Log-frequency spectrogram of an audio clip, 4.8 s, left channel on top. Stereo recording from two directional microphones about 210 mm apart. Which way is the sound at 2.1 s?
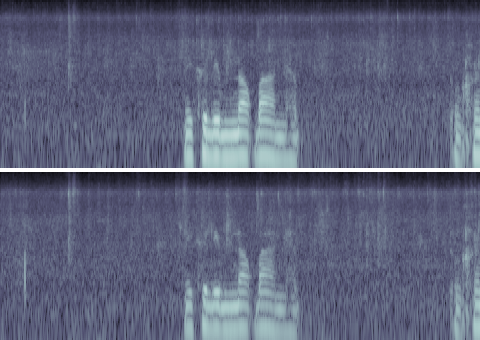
10° left (ahead or behind).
